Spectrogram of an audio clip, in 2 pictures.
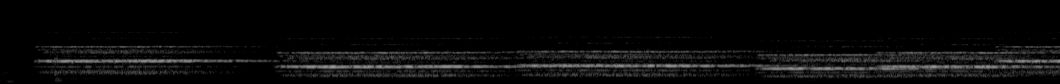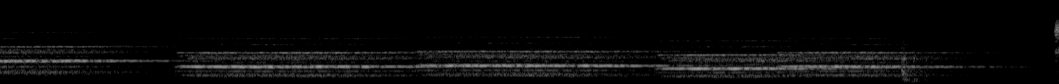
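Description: Sustained synth pad chords shift every couple of seconds, smooth and tonal with a soft airy shimmer, playing alone.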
